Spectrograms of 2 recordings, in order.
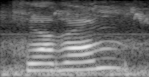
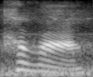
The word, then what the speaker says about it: Christina Coron: Coron. Coron. That's how you say it. Coron. Christina Coron. That's how you say it. Not Karam. Coron. They said it in court.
